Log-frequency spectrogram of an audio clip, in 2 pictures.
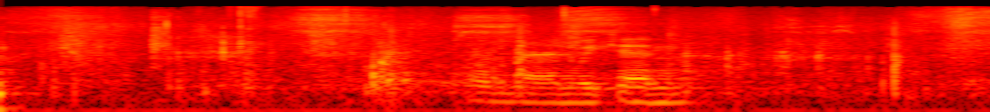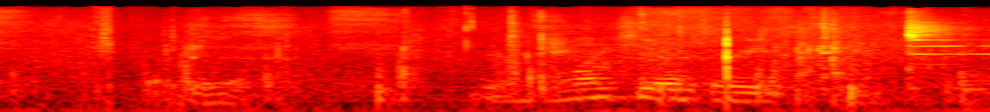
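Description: A young man talks close to the microphone in a casual voice.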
